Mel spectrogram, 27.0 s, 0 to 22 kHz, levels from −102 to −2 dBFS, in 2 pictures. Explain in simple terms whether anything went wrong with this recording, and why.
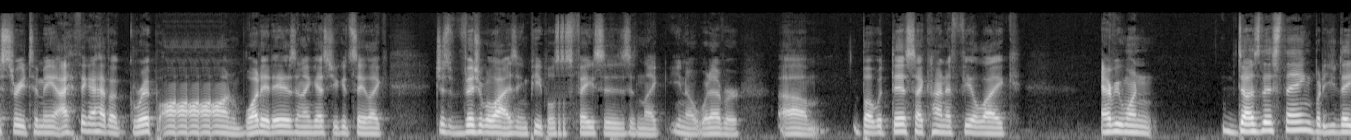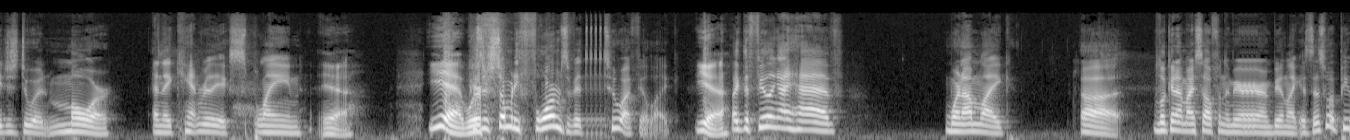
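The speech stutters in four places because of repeated frames: short chunks of the compressed audio were played again. At 1.74 to 2.21 s a 116 ms block repeats four times. Shorter 46 ms blocks repeat at 5.58 s (after "say like just visualizing", before "faces and like you"), at 19.37 s and at 25.94 s.

Hard clipping also occurs: loud moments were too big for the recording chain, so their peaks were chopped flat and sound harsh and crackly. This happens from 17.94 to 18.55 s, around 18.97 s just before "of it too I", and around 20.54 s after "too I feel like".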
